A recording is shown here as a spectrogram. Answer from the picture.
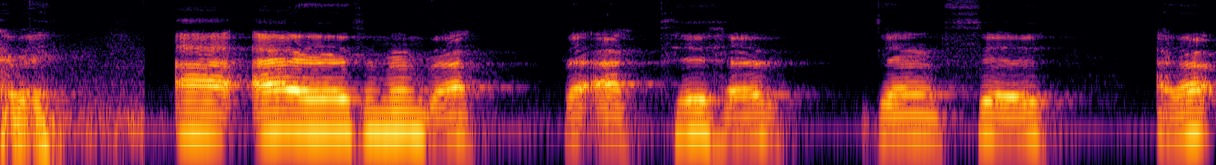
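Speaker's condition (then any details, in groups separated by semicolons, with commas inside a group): Dystonia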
